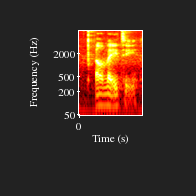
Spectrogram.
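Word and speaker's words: Eluveitie: them i highly check them out their name is spelled e-l-u-v-e-i-t-i-e elvati they're a swiss folk metal band i've seen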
